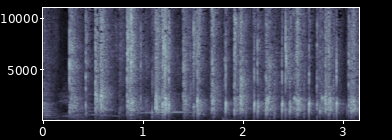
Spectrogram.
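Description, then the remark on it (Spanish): A burst of applause, dense, rapid clapping from several hands at a steady loud level, with a few brief tonal squeaks or whistles mixed in. “aplauso para ustedes”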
